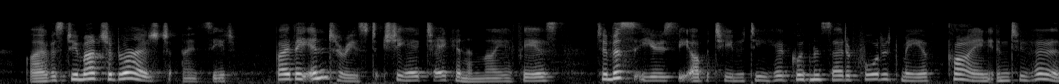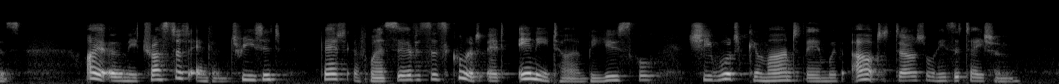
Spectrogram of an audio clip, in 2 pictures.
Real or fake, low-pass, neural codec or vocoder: fake; 7.2 kHz; codec, 16 kHz, 1 kbps, X-Codec, HuBERT features, trained on balanced general audio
